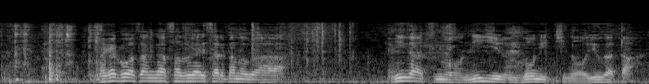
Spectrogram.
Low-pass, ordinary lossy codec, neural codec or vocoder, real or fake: 7.2 kHz; AAC, 48 kbps; codec, 16 kHz, 16 kbps, FreqCodec, smaller model; fake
